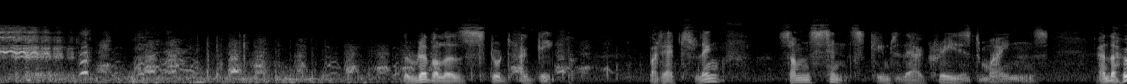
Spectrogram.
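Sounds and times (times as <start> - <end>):
horse whinnying: 0.0 - 3.6
released hounds barking: 0.8 - 6.2
scuffle of movement: 1.0 - 4.1
speech: 4.2 - 5.8, 6.5 - 11.2.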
